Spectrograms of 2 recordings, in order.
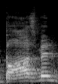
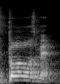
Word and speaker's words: Bozeman: videos that I got his last name wrong Bosman Bozeman well it's Bozeman both at both the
